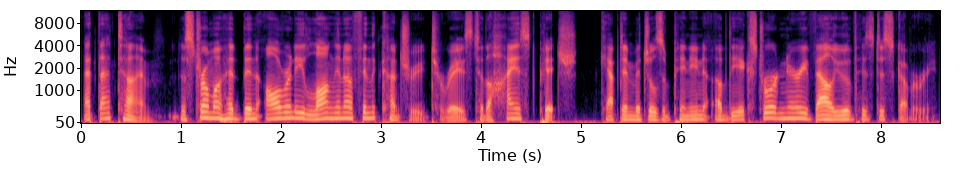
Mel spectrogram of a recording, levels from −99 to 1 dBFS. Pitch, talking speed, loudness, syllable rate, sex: 135 Hz, 195 wpm, -20 LUFS, 6.0 syllables/s, male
